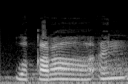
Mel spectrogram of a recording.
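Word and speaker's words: قَراء: وأصل تقري الضيف من قريت الضيف قرا، وقراء من قريت الضيف قرا وقراء، وقرا بكسر القاف، وقراء بالقصر بالمد بفتح القاف والمد، قراء يعني تنطق قرا بكسر القاف والقصر، وقراء بفتح القاف والمد، تقول قريت الضيف وأقريه.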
